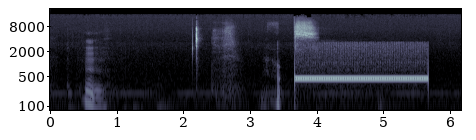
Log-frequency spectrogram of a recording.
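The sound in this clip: Ringback tone on an outgoing telephone call: after a few faint clicks and brief rustles, one steady, mid-pitched tone sounds loudly for about two seconds and then stops.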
